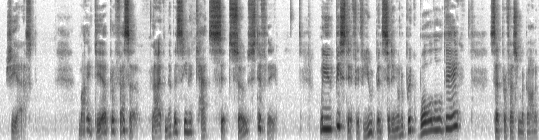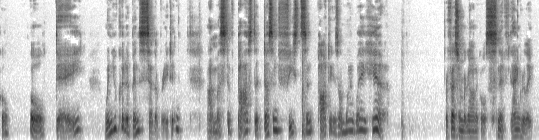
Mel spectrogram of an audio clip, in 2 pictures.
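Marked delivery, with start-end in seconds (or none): 1.6-5.5 lightly voiced genial wizard, pitched up; Dumbledore. A narrator's reading. Dumbledore to the professor, gently teasing. 6.4-9.3 indignant professor, high and loud; McGonagall. A narrator's reading. McGonagall stiff from the wall, indignant retort. 11.4-18.6 genial wizard, raised pitch; mild, puzzled surprise, pitched up; Dumbledore. A narrator's reading. Dumbledore to McGonagall about feasts, mildly surprised.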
